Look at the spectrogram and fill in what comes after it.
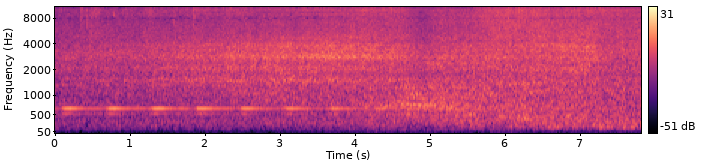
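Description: A yellow Seibu 9000 series electric train running past close by, its wheel and running noise swelling about four seconds in. Before that a warning bell dings steadily about twice a second, then stops.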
